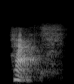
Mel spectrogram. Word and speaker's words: half: work with a lot is the silent L. And the silent L usually appears after a vowel in the middle of a word. So you would have a word like half, like 50%.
